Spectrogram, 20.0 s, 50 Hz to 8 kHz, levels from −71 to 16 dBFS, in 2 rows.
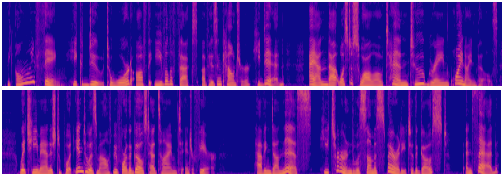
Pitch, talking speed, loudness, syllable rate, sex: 225 Hz, 165 wpm, -18 LUFS, 4.4 syllables/s, female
